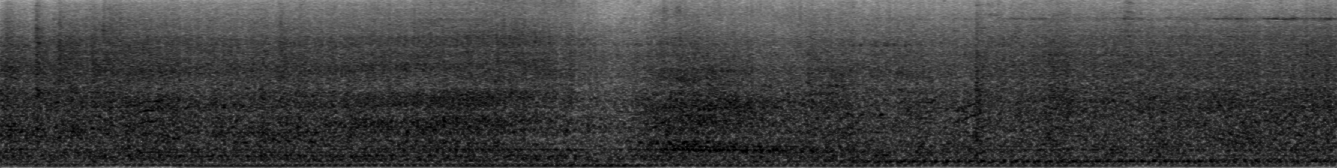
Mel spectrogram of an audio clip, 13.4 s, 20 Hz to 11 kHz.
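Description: Pakistan Railways ZCU-30 diesel-electric locomotive's engine running as it passes close beneath, then a train of passenger coaches rolling past on the rails as the express arrives, with a steady rumble of wheels.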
